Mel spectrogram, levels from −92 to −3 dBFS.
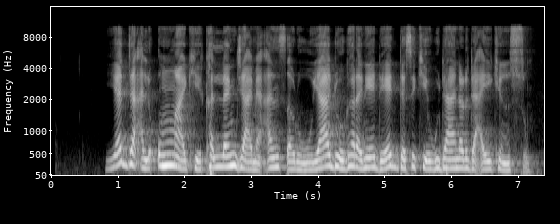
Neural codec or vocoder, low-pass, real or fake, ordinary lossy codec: none; 9.9 kHz; real; none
